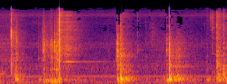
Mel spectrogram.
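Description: Plastic blender jar and lid clacking as the lid is pressed on and the jar is set onto the motor base: four sharp clacks about half a second apart.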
